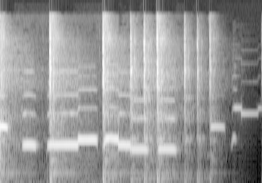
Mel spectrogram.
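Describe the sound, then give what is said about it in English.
A bright tin whistle plays a quick stepping driving riff, the main riff of a song, while sharp, crisp rim shots on a snare drum crack in a driving marching beat beneath it, fairly loud, with no voices. “And then the tin whistle comes in. And there's your driving riff.”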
